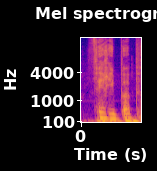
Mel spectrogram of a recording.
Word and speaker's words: Faerie Pop: Alors ça s'écrit F-A-E-R-I-E-P-O-P. Fairy Pop Festival, c'est pour ça.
